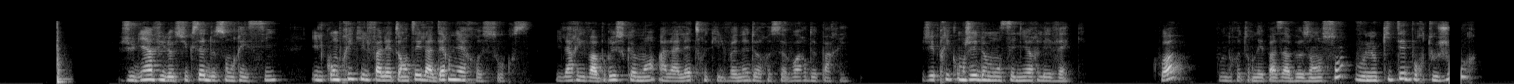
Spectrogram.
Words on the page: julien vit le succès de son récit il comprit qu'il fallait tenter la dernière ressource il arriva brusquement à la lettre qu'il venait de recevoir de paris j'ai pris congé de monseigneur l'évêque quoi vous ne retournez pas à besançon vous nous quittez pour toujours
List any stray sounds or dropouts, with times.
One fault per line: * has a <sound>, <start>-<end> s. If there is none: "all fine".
* has a thud, 0.6-0.7 s
* has a dropout, 14.5-14.6 s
